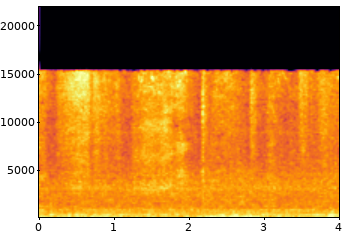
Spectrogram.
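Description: A steady mechanical hum with a few faint clicks.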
